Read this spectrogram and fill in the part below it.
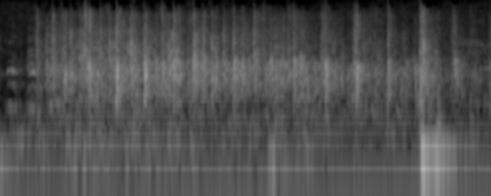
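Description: An audience applauds after being invited to clap for someone at a spiritual talk, the dense clapping steady and moderately loud throughout, with a brief low voice near the end.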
